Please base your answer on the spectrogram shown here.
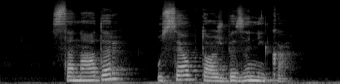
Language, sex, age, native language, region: Slovenian, female, 30-49, Slovenian, Central Slovenia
